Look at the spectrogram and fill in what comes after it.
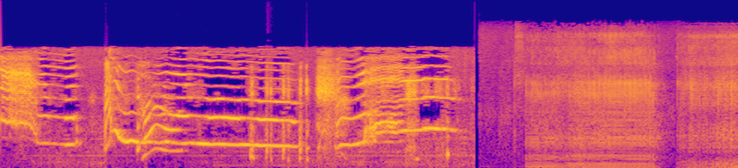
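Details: Pet dog giving drawn-out howls that slide downward and then waver, with short yelping breaks between them, followed by several seconds of broad, rough noise.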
